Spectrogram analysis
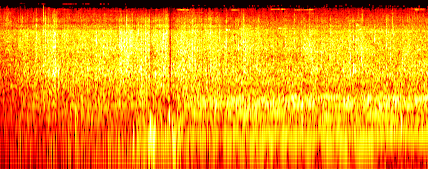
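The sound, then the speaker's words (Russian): A tree being felled in a managed forest for a sawmill gives way with cracking, splintering wood and a broad crash about two seconds in, then a steady low machine drone continues under constant rustling noise. No one speaks. “Сейчас пора валить деревья.”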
